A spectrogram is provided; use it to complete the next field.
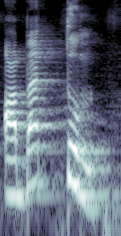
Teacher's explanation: ان دونوں کا مخرج ایک ہی ہے، جہاں سے دال ادا ہوتا ہے وہیں سے تا بھی ادا ہوگا، اس لیے اسے ہمیں با کو ڈائریکٹ تا سے ملائیں گے، دال کو پڑھنے میں نہیں آئے گا. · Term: ادغام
